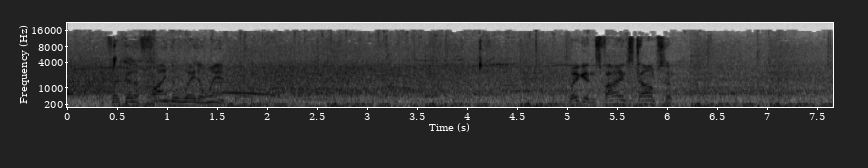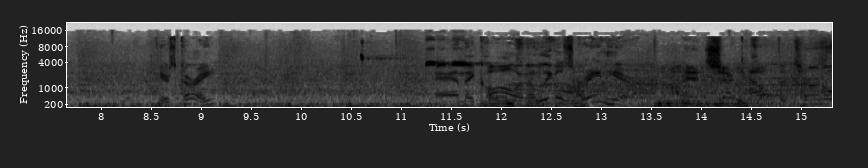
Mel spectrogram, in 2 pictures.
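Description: A large crowd murmurs and cheers steadily in a big echoing arena.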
